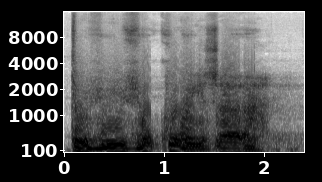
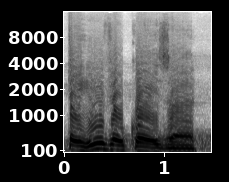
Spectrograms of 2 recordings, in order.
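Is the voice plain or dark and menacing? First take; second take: menacing; plain. First: It is said in a dark, menacing voice. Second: It is said in a plain, ordinary voice.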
